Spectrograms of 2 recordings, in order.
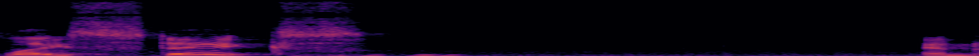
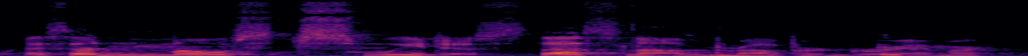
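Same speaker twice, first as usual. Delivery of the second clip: ordinary talk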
